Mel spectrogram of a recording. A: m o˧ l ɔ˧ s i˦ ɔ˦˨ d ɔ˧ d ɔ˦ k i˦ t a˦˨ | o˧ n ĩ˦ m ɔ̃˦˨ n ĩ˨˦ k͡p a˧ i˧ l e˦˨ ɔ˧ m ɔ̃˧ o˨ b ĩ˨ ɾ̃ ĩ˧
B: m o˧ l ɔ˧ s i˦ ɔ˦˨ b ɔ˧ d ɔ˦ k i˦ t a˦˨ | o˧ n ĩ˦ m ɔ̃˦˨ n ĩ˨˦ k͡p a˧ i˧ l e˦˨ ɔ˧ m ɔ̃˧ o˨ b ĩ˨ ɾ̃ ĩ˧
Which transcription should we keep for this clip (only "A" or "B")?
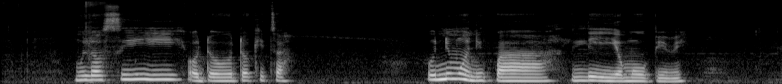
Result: A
